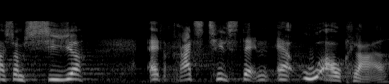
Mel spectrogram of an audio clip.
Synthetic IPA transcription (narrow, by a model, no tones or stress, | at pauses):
sɒ̽msiːɐ | ʔæd̥ʁad̥st͡sʰe̝lsd̥æn̰n̩æɐuɑ̈ʊkʰlɑ̰̈ːð̩ˠ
